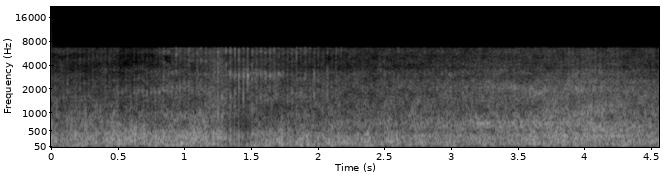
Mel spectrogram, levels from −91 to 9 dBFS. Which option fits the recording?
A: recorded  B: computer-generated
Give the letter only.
B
